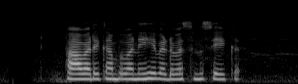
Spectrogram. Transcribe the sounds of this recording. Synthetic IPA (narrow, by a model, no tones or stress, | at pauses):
paːʋaɾikambəʋaneːɦeʋæɖəʋɐsənəseːkə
